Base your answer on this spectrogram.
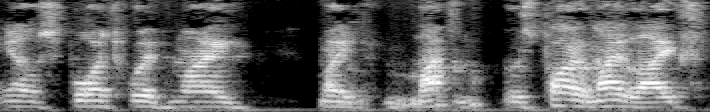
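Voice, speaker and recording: A man talks at a moderate pace with an American accent. His voice is somewhat breathy. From New York City. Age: 60s. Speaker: author on natural health. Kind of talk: interview. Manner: halting, repeats words.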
